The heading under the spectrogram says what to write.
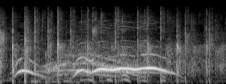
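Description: A crowd applauds with a steady patter of many hands clapping, while voices call out and talk over the clapping for the whole stretch.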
